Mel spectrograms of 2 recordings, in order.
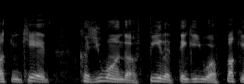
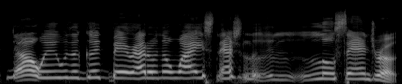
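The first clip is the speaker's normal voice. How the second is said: high, innocent whiny voice; mock naive bear defender; 13 semitones higher than usual. Comic mocks a parent defending the bear, high. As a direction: plead it high and clueless.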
